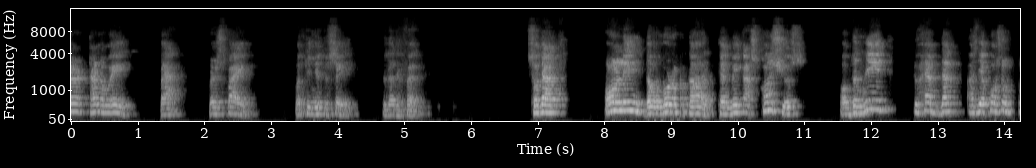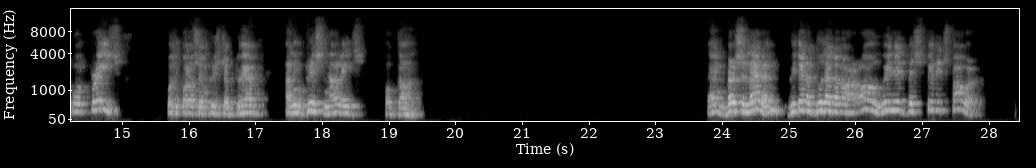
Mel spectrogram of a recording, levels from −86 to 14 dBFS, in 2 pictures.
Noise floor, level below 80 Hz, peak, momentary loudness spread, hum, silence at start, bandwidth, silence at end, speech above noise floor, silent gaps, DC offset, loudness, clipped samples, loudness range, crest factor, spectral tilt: -89 dBFS; -68 dBFS; -4 dBFS; 15 LU; none; 0 s; 11 kHz; 0.55 s; 68 dB; none; under 0.1%; -22 LUFS; under 0.1%; 13 LU; 20 dB; -5 dB/octave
